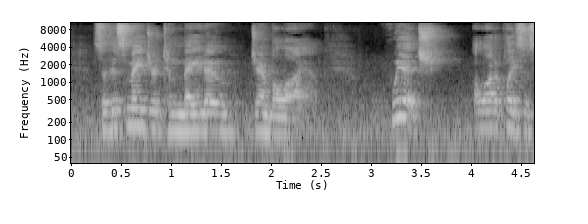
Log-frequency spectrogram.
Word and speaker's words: jambalaya: It's jambalaya. I have it in my brain that it's jam, J-A-M, the way it's spelled, but it's pronounced jambalaya.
